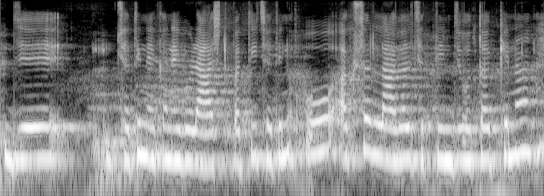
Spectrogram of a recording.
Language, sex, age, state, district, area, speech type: Maithili, male, 18-30, Bihar, Madhubani, rural, read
